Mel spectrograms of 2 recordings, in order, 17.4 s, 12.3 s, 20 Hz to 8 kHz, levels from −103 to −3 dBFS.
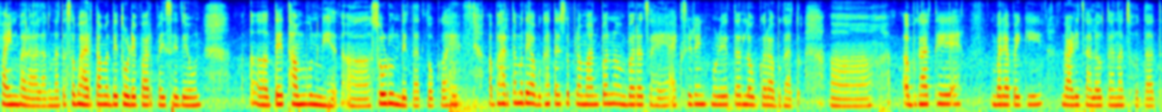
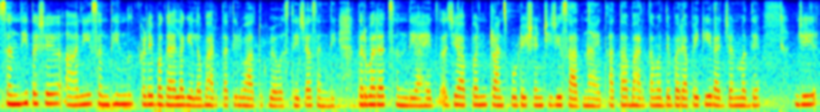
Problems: constant background noise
